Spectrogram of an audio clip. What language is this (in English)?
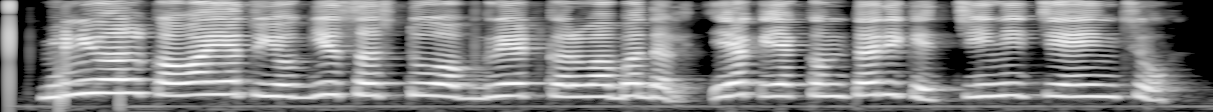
Gujarati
